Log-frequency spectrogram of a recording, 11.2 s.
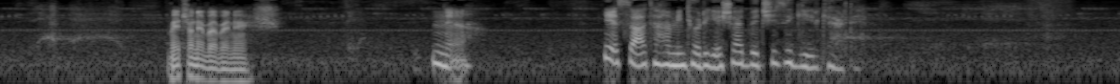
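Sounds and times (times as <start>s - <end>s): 
crickets chirping at night: 0.0s - 11.1s
speech: 1.7s - 2.8s, 4.3s - 4.8s, 6.0s - 8.7s.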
